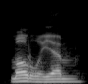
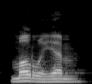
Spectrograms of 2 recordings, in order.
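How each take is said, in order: No difference in how they are said.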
